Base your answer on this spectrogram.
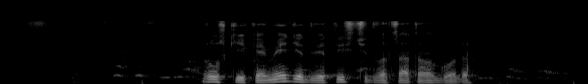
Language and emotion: Russian, neutral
